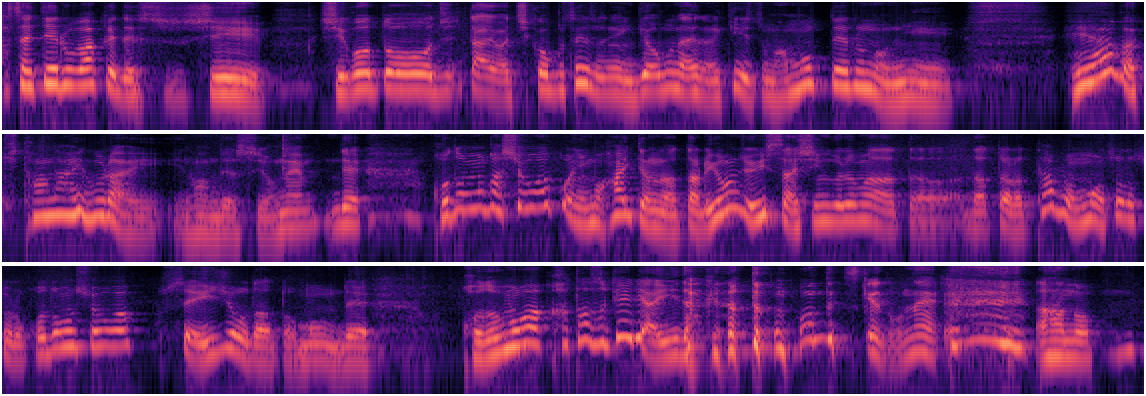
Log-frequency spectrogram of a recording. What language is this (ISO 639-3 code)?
jpn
